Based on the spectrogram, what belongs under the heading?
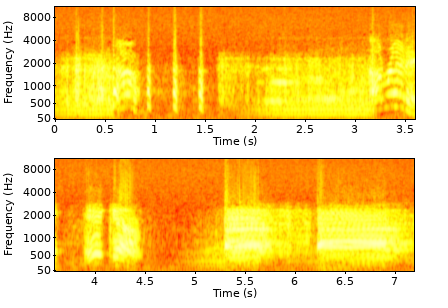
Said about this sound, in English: Give me some siren! Turn the siren on. Hit that siren! Hit that air horn.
